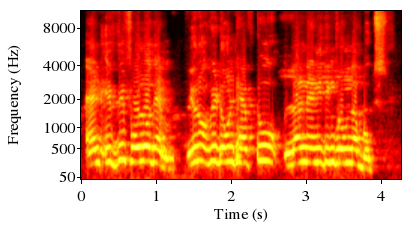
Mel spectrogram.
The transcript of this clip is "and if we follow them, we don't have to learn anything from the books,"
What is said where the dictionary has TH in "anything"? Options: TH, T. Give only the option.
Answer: T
